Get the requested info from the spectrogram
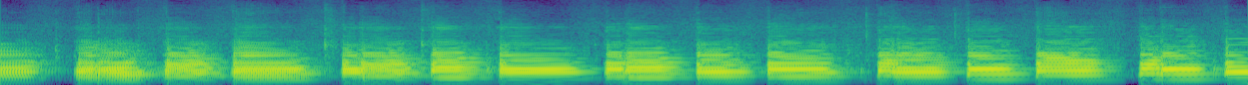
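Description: Bassoon playing a warm-up exercise in thirds: a run of detached notes in a repeating short-short-long rhythm of dotted notes and eighth notes, stepping from note to note.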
